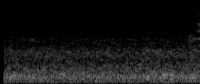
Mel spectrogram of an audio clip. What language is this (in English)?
Urdu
